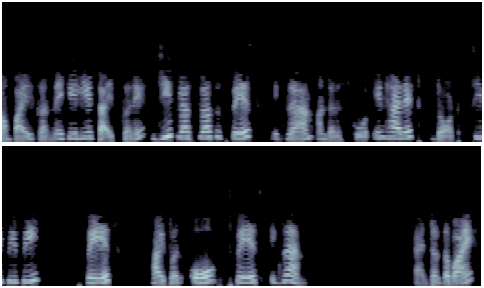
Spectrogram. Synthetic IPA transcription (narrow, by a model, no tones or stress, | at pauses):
ə̃mpaːɪlkɐɾnekelieʈaːɪp̚kɐɾẽd͡ʒiːplɐsplɐsspeːs | ɪɡzɛ̃ːmɐ̃ɳɖəɾskoːɾɪ̃nɦɛːɾɪʈɖɔːʈsiːpiːpiː | speːs | haːɪpʰənoːspeːsɪɡzɛ̃ːm | ɛ̃ːɳʈəɾd̪əbãːɪ̃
